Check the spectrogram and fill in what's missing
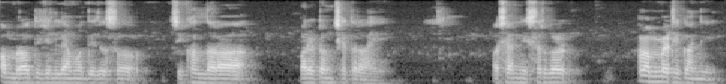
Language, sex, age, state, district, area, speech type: Marathi, male, 45-60, Maharashtra, Amravati, rural, spontaneous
